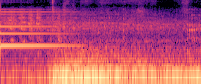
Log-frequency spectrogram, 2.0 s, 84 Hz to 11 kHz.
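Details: 2016 Dodge Challenger Hellcat supercharged V8, after replacing spark plugs for P0300 multiple misfire: quick start, deep even idle rumble, no stumble or skip.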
